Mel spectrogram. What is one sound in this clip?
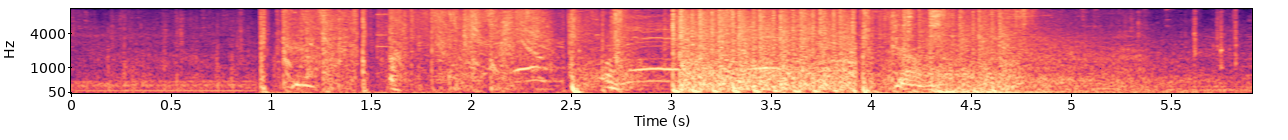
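Rapid gunfire bursts loudly and echoes.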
